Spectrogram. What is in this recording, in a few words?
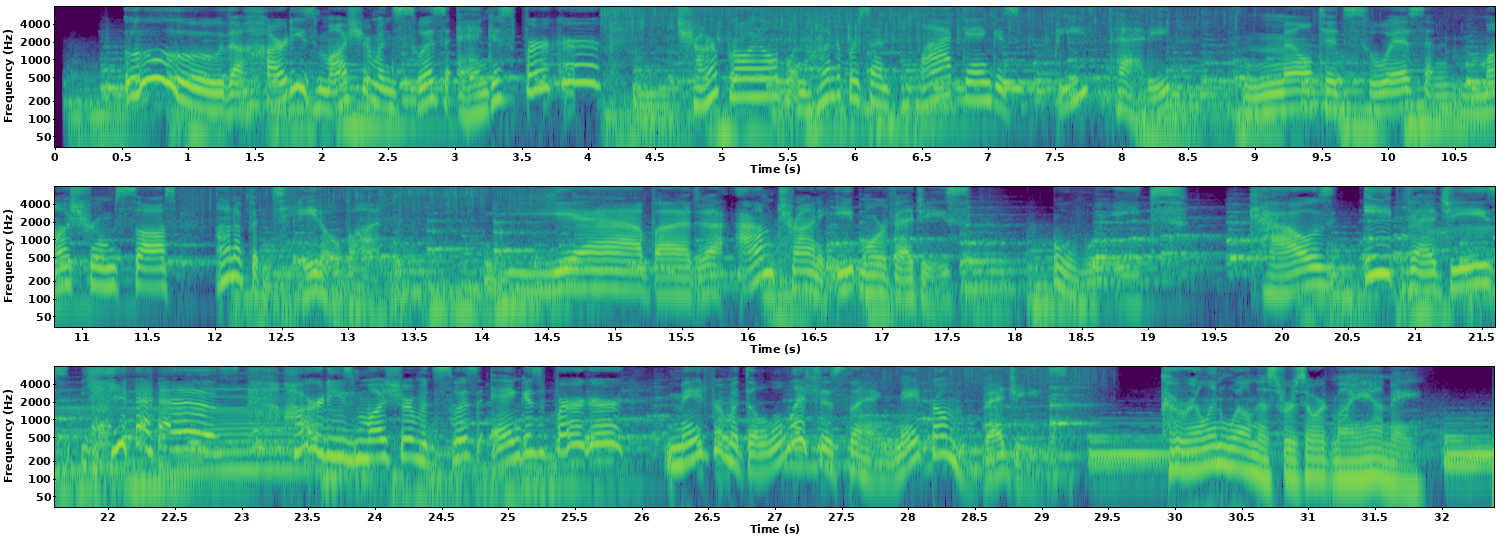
Commercial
